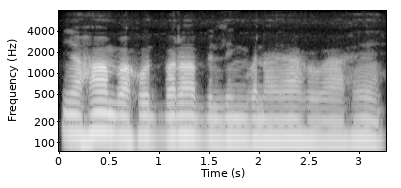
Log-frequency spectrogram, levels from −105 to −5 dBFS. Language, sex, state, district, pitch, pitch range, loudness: Hindi, male, Arunachal Pradesh, Lower Dibang Valley, 115 Hz, 110-120 Hz, -20 LUFS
